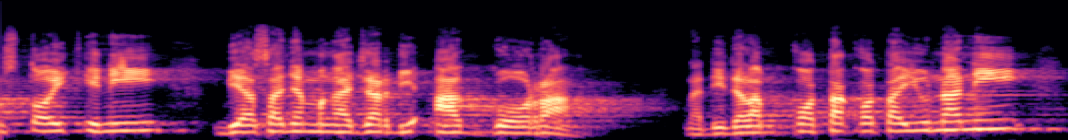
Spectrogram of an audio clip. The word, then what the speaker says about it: agora: Kota Yunani di center itu ada agora. Nah, saya diberitahu oleh orang yang ahli bahasa Yunani kuno atau klasik, katanya bacanya ahora.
